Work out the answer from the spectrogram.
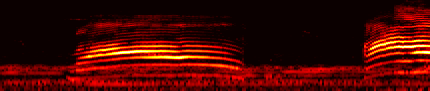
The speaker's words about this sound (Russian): А кошка рыжая тут как тут.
